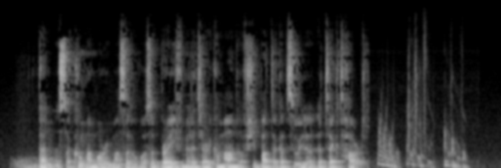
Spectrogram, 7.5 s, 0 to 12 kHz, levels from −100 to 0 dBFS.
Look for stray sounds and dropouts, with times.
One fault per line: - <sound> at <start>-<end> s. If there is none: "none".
- chirp at 5.7-7.1 s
